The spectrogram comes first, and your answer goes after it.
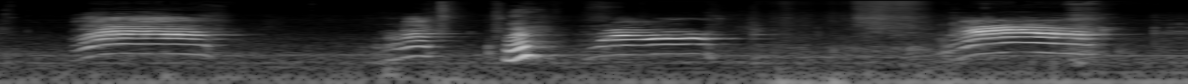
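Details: Indoor cat obsessed with flower petals gives loud, drawn-out meows, each a harmonic-rich wail rising then falling, with short squeaky chirps between; a person exclaims in Korean at the start.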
